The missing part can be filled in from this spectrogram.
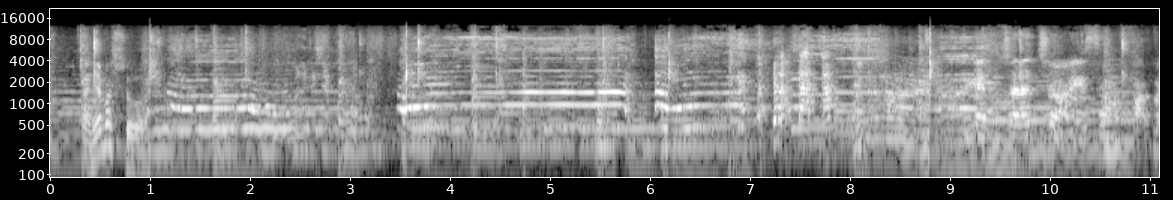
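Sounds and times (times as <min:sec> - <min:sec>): person singing: 0:00.0 - 0:10.8
strummed acoustic guitar: 0:00.0 - 0:11.0.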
